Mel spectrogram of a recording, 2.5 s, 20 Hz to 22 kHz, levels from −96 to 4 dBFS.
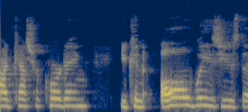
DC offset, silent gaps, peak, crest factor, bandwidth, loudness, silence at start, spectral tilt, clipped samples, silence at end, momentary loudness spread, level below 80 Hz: under 0.1%; none; -4 dBFS; 18 dB; 12.5 kHz; -22 LUFS; 0 s; -4.5 dB/octave; under 0.1%; 0 s; 15 LU; -62 dBFS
